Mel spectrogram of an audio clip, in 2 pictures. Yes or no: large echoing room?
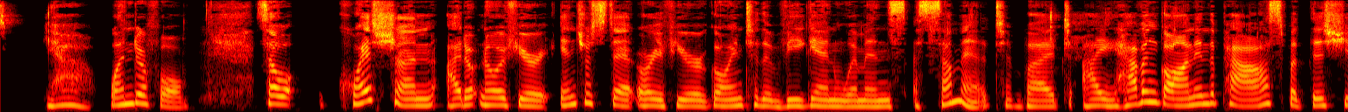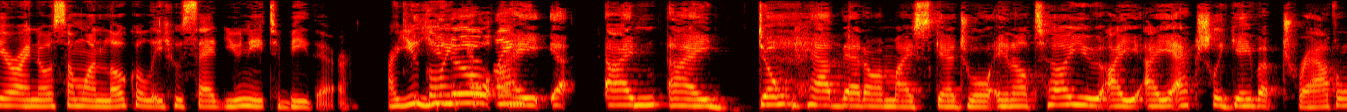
no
